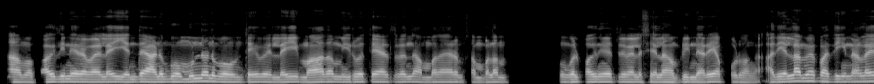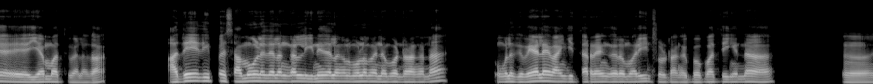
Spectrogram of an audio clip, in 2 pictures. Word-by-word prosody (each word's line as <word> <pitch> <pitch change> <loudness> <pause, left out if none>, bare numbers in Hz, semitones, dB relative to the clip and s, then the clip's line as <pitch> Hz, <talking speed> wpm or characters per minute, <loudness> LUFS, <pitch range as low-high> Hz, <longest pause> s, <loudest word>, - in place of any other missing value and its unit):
ஆமா. 110 -1 0
“பகுதி 125 +2 +2
நேர 125 -1 +4
வேலை, 120 +1 +3 0.2
எந்த 120 +2 0
அனுபவம் 120 +1 +1
முன் 140 +2 +2
அனுபவம் 120 -4 0
தேவையில்லை, 115 -1 0 0.2
மாதம் 120 +1 +2
25,000த்துலருந்து 120 0 -1
50,000 115 0 -3
சம்பளம், 110 +1 -3 0.6
உங்கள் 115 0 -2
பகுதி 120 +1 +1
நேரத்தில 120 -1 0
வேலை 115 -2 -1
செய்யலாம்,” 110 -1 +1
அப்படின்னு 110 +1 -1
நிறையா 120 +2 +2
போடுவாங்க. 105 -1 -5
அது 115 - -2
எல்லாமே 150 +1 +2
பாத்தீங்கன்னாலே 130 +1 +1 0.4
ஏமாத்து 120 -3 -2
வேலதான். 100 +1 -4 0.7
அதே 150 +7 +3
இது 165 - -1
இப்போ 160 - -1
சமூக 140 +3 +3
வலைதளங்கள், 145 -1 +2
இணையதளங்கள் 140 -1 +1
மூலமா 140 0 +1
என்ன 125 - 0
பண்றாங்கன்னா, 120 +3 0 0.6
உங்களுக்கு 125 0 -1
வேலை 150 +1 +6
வாங்கிதரேங்கிற 125 -1 0
மாரியும் 130 +2 -2
சொல்றாங்க. 110 -1 -3
இப்ப 110 -1 -3
பாத்தீங்கன்னா, 120 +1 -2 1.0
அ - - 0
120 Hz, 150 wpm, -21 LUFS, 115-130 Hz, 1.0 s, வேலை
